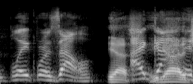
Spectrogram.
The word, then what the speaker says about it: Rossell: Blake Rose, I'm going to say his last name wrong. Blake Rossell.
